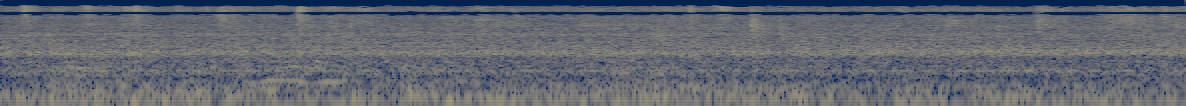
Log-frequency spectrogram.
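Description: Steady low rumble inside a moving commuter train carriage, with a few faint ticks from the running gear.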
